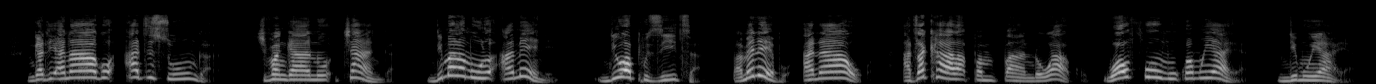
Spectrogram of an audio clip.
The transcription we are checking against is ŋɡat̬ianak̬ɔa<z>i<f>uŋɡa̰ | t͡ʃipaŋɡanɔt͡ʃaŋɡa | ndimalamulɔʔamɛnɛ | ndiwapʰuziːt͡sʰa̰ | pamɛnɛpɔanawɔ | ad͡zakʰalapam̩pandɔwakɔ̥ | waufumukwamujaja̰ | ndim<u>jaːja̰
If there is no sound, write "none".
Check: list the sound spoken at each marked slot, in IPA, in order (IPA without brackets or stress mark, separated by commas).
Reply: d͡z, s, u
